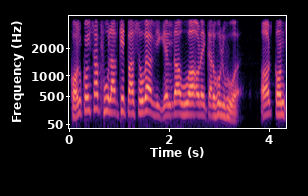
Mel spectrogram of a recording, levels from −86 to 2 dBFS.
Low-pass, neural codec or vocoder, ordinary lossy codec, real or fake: 3.6 kHz; codec, 16 kHz, 0.8 kbps, ZipCodec; none; fake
